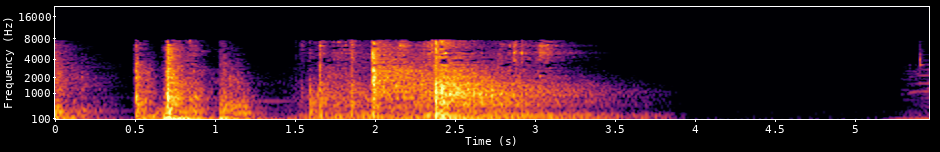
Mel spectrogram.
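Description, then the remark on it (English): A heavy security door is worked open and shut, a series of loud metallic clunks and rattles ending in a solid slam that rings out and fades, with no voices. “That's some security door you've got there.”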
